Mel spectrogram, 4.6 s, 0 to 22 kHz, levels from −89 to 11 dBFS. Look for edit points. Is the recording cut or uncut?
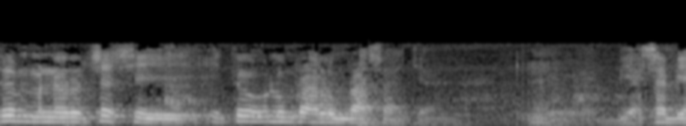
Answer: uncut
